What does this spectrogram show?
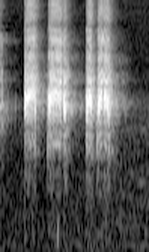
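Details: Black francolin calling in high spirits, giving three loud, harsh, grating notes, the second and third doubled, spread over about one and a half seconds in otherwise quiet surroundings.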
